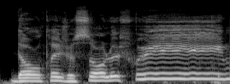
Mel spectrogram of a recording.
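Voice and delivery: drawn out high on "je sens le fruit", slow and lifted; slow savoured. Real, not acted. Beer taster savouring the first whiff, drawn out high. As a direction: savour each word like a taster.

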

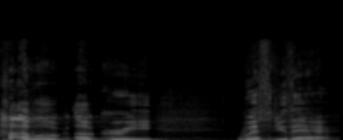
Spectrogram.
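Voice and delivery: ordinary delivery

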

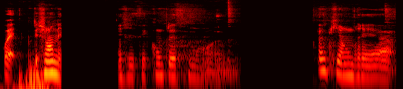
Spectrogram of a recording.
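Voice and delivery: quiet, tearful, choked up; snotty crying. Real, not acted. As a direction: speak softly through tears. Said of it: "Ma pauvre chérie".

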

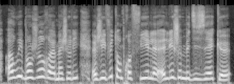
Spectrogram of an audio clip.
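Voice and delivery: mock-polite message in a French accent. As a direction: greet in an imitated Parisian-style French accent. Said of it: "je prends mon accent français".

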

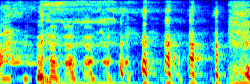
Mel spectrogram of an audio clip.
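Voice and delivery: real drawn-out laugh; laughter. Real, not acted. Cracking up over a rude language slip, long laugh. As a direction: burst out laughing at your own joke.

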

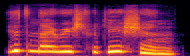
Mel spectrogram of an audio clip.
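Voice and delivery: high-pitched, casual imitation of a lady. Violet remarking on Tom's clothes at dinner, casual high voice. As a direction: toss it off in a high, casual put-on voice. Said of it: "she's very casual".

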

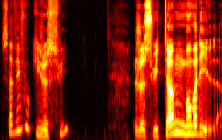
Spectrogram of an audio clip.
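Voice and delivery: loud proud self-introduction; booming announcement. A narrator's reading. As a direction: boom out your own name. Tom announcing himself grandly.

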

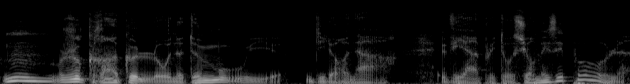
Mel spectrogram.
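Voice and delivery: low, soft crafty fox voice; softly scheming fox; sly fox. Acted.

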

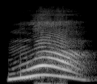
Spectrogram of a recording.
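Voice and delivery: put-on high, loud eager cry of a child; eager shout. A narrator's reading. Harry answering the riddle, eager and loud. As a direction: shoot the answer out, hand up.

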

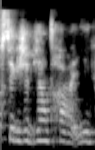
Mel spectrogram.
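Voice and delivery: ordinary talk

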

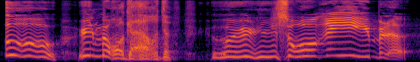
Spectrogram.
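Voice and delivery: high, panicked, near tears; terrified. Acted. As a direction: shriek it in terror. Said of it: "fait un bond de terreur".

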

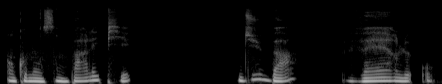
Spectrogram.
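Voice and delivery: usual speaking voice

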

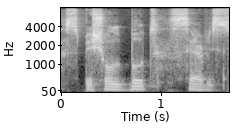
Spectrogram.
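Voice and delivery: slow, careful English accent. Shown as a demonstration. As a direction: say it like a real Brit, slowly. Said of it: "avec l'accent anglais qui va bien". (accent anglais appuyé)

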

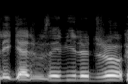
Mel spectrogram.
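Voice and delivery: talking through high, loud laughter; laughing. Real, not acted. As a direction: squeeze the words out between laughs. Host laughing at game seven answer.

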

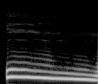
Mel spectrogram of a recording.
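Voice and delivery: a thrilled ooh, high and loud; ooh, hooked by the mystery; excited ooh. Real, not acted. Reacting to an unsolved mystery.

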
